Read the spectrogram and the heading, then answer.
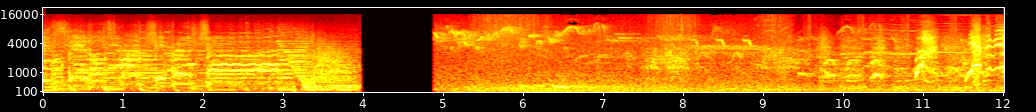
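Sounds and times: birds chirping: 4.9 - 12.0
loud cry: 9.8 - 12.0.

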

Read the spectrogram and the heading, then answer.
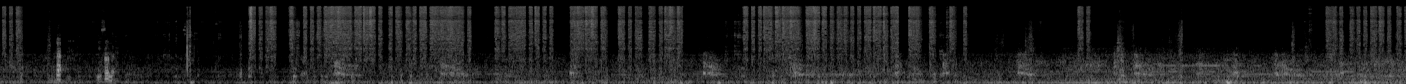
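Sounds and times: paint spray gun hissing: 0.0 - 0.2, 2.5 - 6.8, 7.4 - 9.7, 13.3 - 14.0.

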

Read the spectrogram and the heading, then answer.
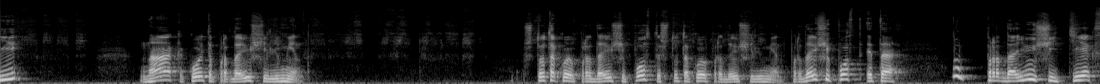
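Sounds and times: marker scratching on paper: 0.0 - 1.0, 2.4 - 8.0.

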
